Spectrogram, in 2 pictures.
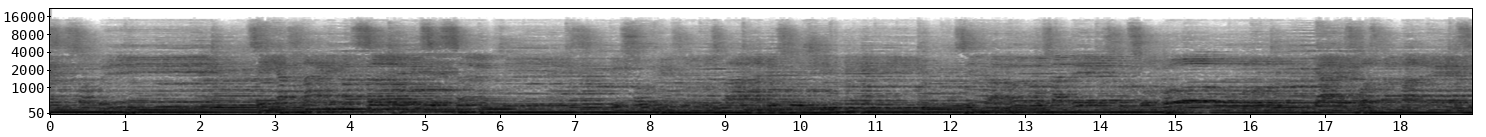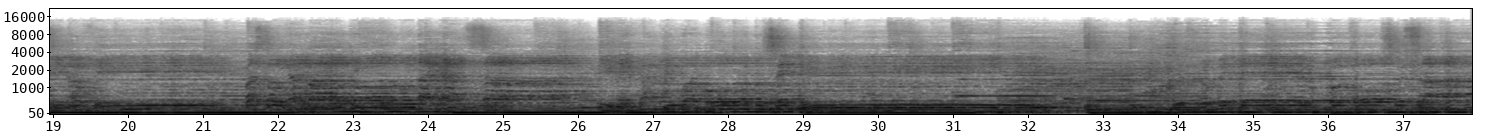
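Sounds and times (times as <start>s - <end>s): vocal quartet singing a hymn: 0.0s - 37.9s.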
